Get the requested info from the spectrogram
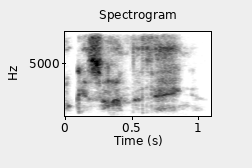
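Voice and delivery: unvoiced whisper.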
